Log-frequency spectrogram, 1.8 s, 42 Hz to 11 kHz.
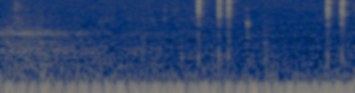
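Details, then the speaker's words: Aquatico Dolphin 39mm NH35 dive watch: stiff bezel turned, few faint uneven non-positive clicks over a low room hum; bezel has back play. "so this thing it's not the easiest to turn it's loosened up over the past couple days and keep playing with it but it doesn't really have very positive clicks god it's tough"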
